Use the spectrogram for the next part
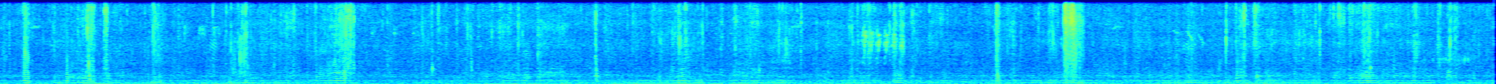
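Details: Twenty seconds of honey bees busy in an open hive on a fine sunny day, microphone lowered among them: an unbroken deep droning buzz, gently wavering hum tones and occasional crackling clicks of bees moving about.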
